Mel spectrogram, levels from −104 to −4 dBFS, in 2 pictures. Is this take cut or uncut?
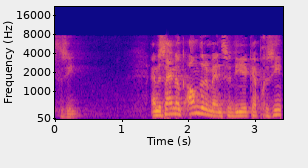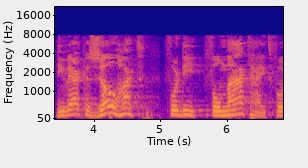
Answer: cut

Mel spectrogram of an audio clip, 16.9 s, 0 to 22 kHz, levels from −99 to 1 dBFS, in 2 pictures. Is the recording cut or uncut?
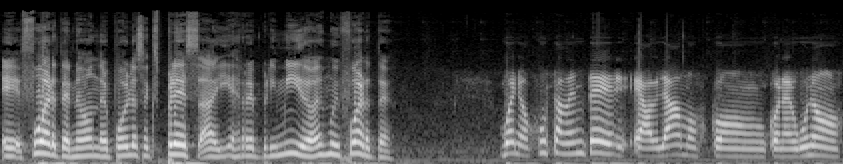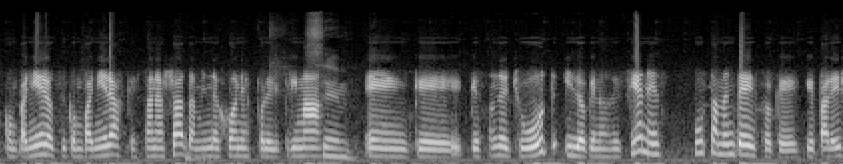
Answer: uncut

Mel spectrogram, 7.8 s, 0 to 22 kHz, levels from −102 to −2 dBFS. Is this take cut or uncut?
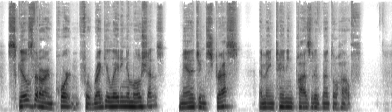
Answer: uncut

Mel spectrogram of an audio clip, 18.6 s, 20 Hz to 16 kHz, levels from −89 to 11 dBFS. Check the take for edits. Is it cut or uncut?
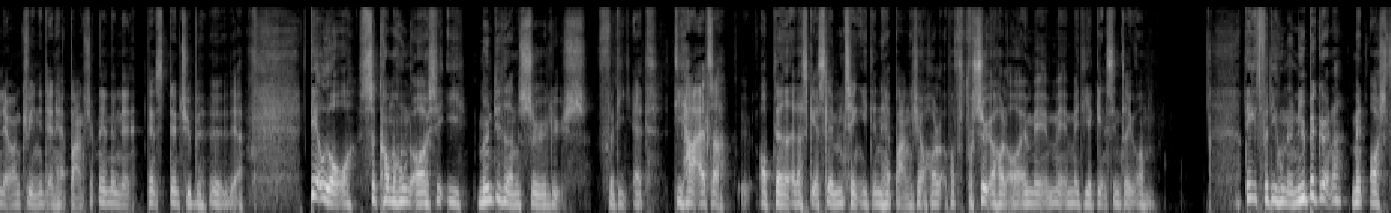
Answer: cut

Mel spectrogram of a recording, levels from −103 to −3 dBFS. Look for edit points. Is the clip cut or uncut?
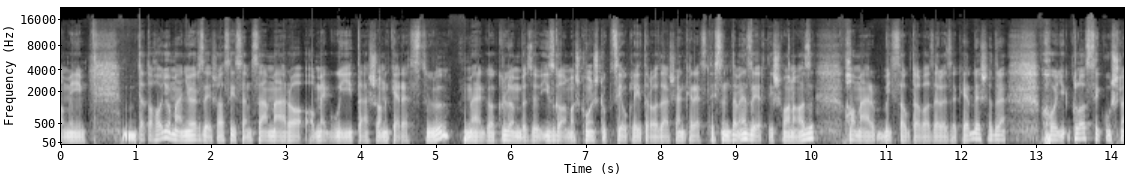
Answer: cut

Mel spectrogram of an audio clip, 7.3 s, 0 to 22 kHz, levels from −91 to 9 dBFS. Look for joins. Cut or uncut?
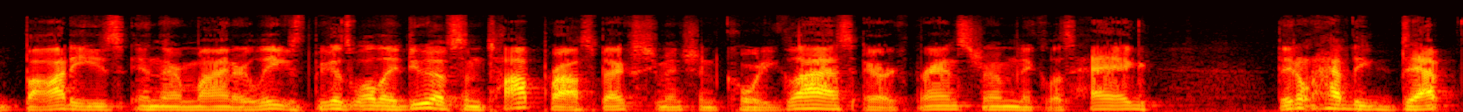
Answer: cut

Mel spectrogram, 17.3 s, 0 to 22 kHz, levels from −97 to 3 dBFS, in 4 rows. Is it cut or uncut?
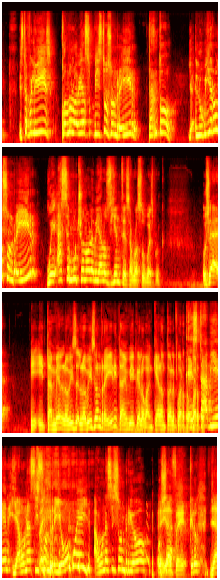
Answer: uncut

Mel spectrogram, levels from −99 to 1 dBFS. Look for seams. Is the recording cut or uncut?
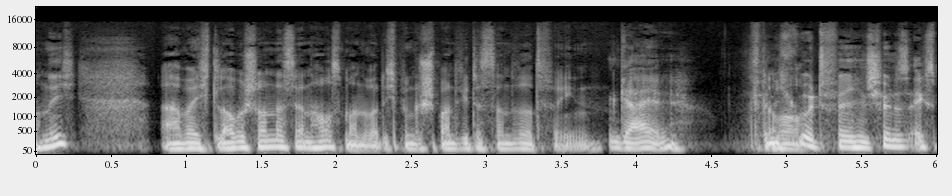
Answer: uncut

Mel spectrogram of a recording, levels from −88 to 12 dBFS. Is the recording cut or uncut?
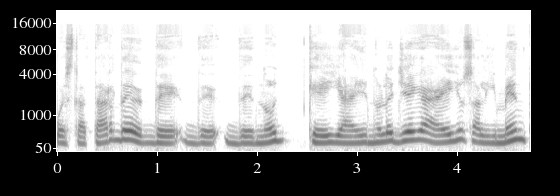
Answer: uncut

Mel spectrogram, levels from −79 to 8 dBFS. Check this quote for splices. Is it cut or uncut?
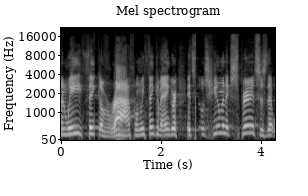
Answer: uncut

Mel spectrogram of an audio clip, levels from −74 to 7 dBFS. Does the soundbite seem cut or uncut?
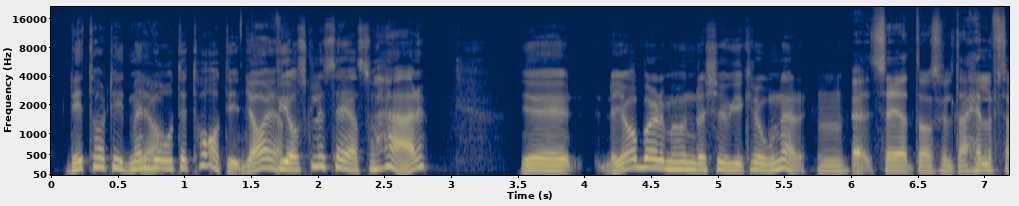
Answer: cut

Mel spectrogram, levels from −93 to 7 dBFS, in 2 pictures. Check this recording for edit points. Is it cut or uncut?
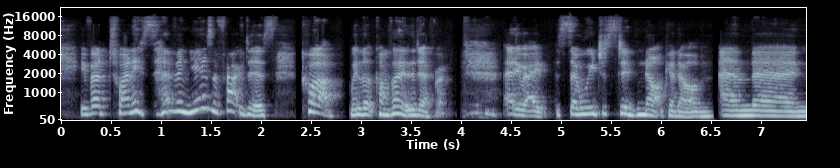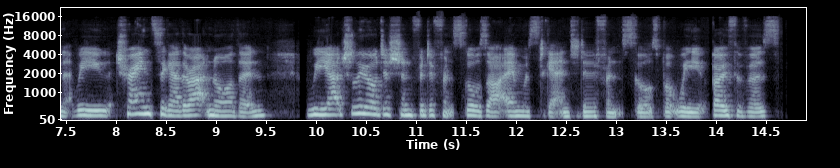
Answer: uncut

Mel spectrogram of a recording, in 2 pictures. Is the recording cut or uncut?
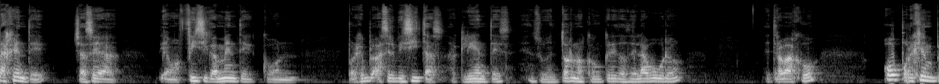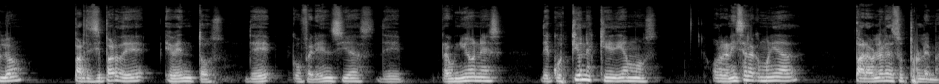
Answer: uncut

